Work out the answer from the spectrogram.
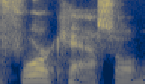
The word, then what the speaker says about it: forecastle: There's a word that is spelled FORECASTLE. Okay. Yep. I'd need to write that down. I'm sorry. It's spelled forecastle, but it's pronounced forecastle.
